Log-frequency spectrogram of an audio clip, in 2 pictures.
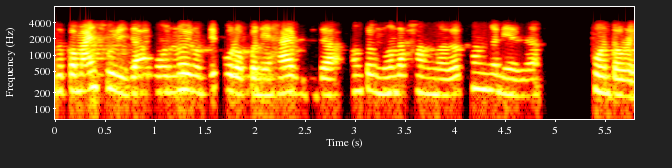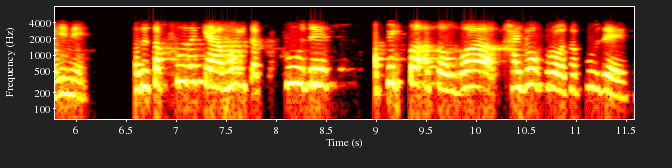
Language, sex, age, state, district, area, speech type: Manipuri, female, 30-45, Manipur, Kakching, rural, conversation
